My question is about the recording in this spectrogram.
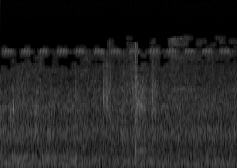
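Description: Steady low hum of outdoor background noise, with a couple of faint knocks.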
